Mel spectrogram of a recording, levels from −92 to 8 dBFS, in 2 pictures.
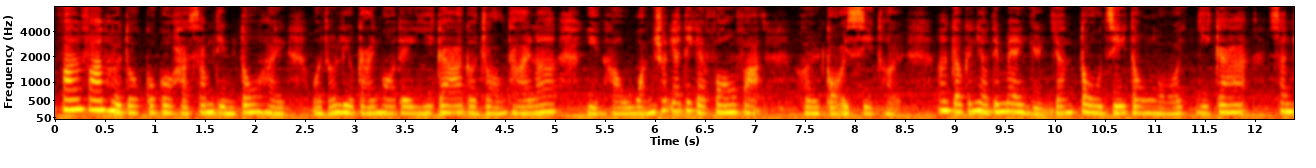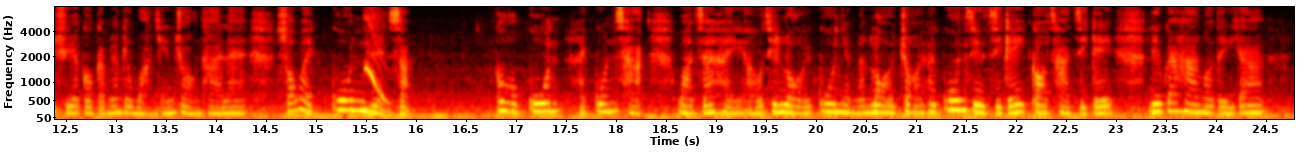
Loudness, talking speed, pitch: -23 LUFS, 245 characters per minute, 170 Hz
